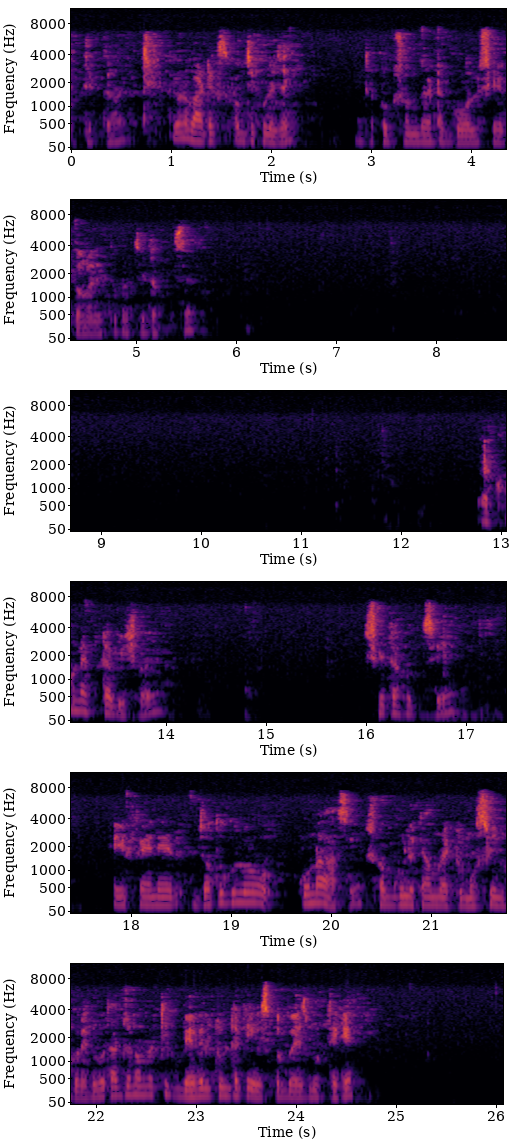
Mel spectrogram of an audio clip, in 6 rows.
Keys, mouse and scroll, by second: 0.6-1.8 right drag, 2.1 click, 2.5 scroll down 1, 2.8 scroll up 1, 2.8 scroll down 1, 3.2-3.5 alt+drag, 3.6 click, 4.3 click, 4.7-5.1 scroll down 1, 5.3-5.9 alt+middle drag, 6.3 click, 7.2 click, 7.7-11.1 alt+drag, 11.9-13.2 alt+drag, 14.3-14.8 scroll down 3, 14.8 click, 15.3 scroll down 1, 15.8-16.2 alt+middle drag, 16.7 alt+scroll down 2, 17.2 alt+click, 18.2 alt+click, 18.9-19.6 alt+scroll up 2, 19.6-20.5 scroll down 1, 20.7 scroll down 1, 21.6-22.0 alt+middle drag, 22.2-24.0 right drag, 25.0 click, 25.8 shift+click.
